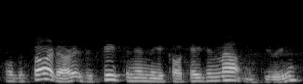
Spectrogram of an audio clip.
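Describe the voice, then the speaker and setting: A man's voice: on the high side, lively intonation, quick pace. A man, an orchestra leader, trading scripted banter on a 1940s radio show. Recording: tinny 1940s radio broadcast.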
